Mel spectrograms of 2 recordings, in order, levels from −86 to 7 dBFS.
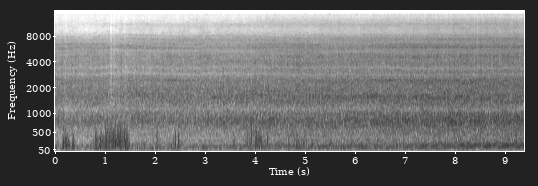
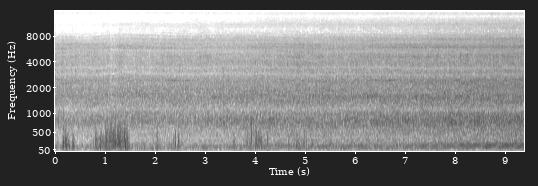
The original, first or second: second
